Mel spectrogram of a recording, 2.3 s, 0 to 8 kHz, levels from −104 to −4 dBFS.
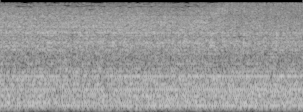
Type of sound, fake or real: real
